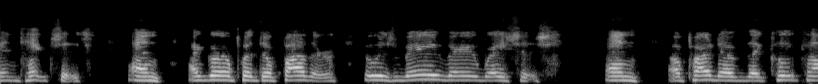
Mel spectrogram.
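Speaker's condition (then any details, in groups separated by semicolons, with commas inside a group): ALS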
